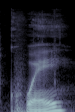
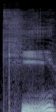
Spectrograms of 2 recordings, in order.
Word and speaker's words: Quay: It's pronounced Quay. Say it with me now. With a Q. Quay. Mm-hmm. Quay. Not what? Key.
